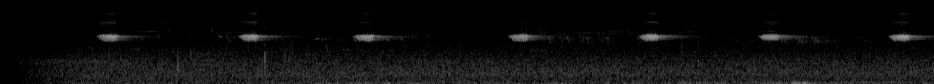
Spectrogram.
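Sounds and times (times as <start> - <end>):
common chaffinch Fringilla coelebs calls: 1.0 - 1.4, 2.3 - 2.8, 3.5 - 4.0, 5.1 - 5.5, 6.4 - 6.8, 7.6 - 9.3.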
